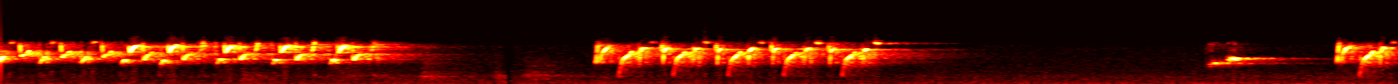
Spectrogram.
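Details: European goldfinch singing freely in nature: a lively, jangling stream of high twittering notes, a brief pause, a second run of sharp descending chirps, then a short whistled note and a renewed twitter.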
